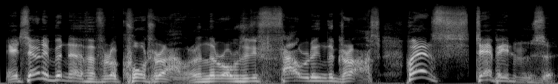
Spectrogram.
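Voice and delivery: high, irritable outburst; Bagman annoyed. Acted. Bagman complaining about the dogs fouling the grass, high and irate. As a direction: huff about the mess, rising to a demand. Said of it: "he shouted".

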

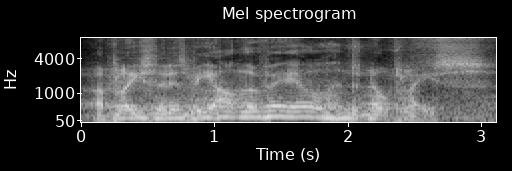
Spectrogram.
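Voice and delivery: eerie drawn-out spectral reply; solemn ghost. Acted. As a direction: intone it as an otherworldly old wizard. Ghost describes banishment.

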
